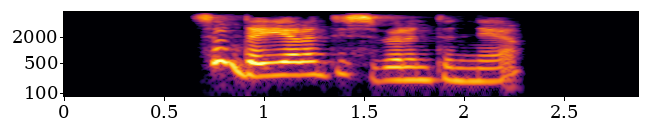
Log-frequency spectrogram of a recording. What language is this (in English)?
Kabyle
